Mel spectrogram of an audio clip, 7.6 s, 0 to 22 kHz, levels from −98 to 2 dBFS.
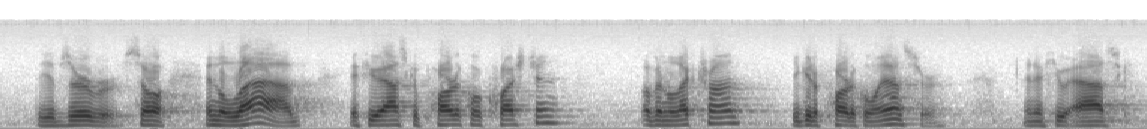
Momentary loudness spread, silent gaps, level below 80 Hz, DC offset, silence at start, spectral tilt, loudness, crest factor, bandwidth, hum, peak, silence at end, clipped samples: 14 LU; none; -68 dBFS; under 0.1%; 0.25 s; -7.5 dB/octave; -26 LUFS; 16 dB; 11.5 kHz; none; -10 dBFS; 0.1 s; under 0.1%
